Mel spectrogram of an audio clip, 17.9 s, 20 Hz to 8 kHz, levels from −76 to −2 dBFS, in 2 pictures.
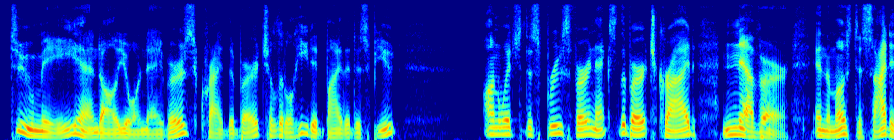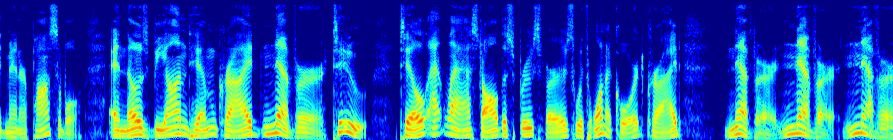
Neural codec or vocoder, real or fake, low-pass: none; real; 7.2 kHz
